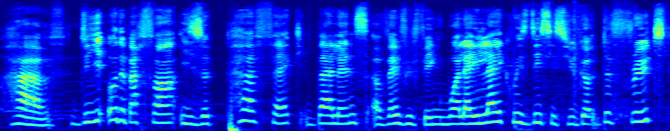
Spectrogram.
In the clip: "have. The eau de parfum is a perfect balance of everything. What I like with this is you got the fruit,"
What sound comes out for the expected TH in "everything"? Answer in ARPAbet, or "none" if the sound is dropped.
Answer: TH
